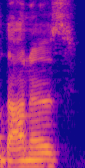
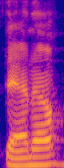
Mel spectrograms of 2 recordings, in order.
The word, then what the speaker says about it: Dano: gang they're coming i i loved um paul donno's donno that's is that how you pronounce it well i always say daniel but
